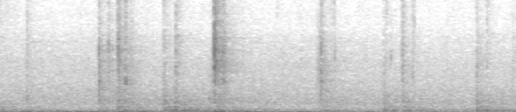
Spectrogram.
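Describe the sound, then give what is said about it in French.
Rain falls on a shed roof: a soft, steady patter broken by irregular sharper taps and drips, fairly quiet and continuous, with no voices. “L'auteur de l'émission écoute la pluie tomber sur le hangar.”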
